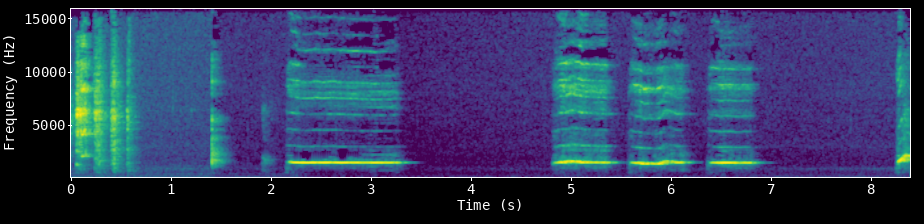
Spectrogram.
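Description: African grey parrot giving clear, steady whistles: one long flat note, then three shorter ones of the same pitch, after a brief scratchy burst at the start.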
